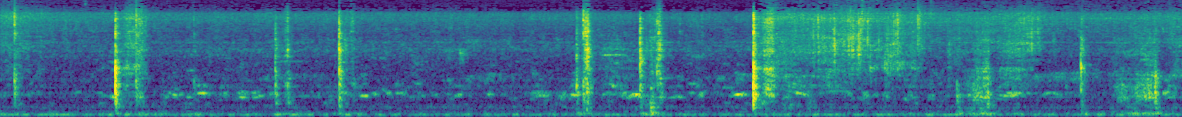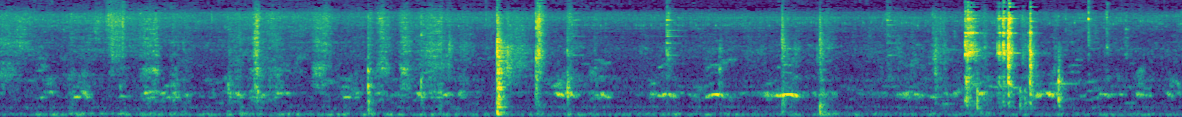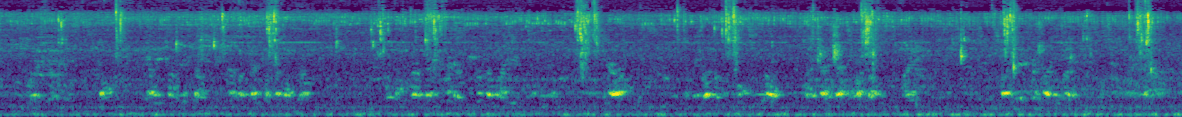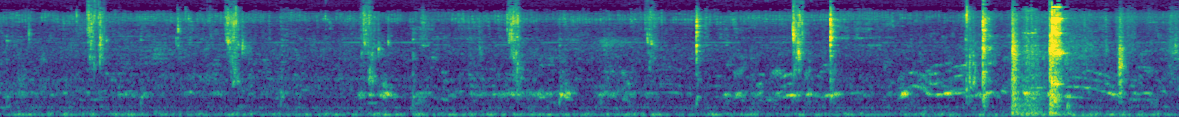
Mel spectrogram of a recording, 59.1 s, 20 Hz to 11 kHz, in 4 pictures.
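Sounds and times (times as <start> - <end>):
oil crackling and popping: 9.4 - 13.8.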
